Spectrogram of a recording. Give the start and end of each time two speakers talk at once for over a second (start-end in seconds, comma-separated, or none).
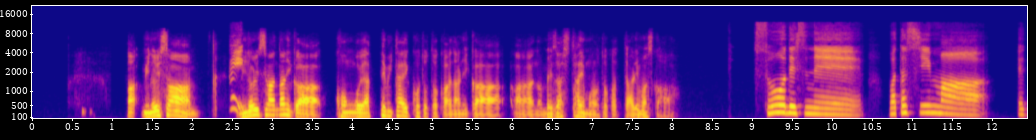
none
